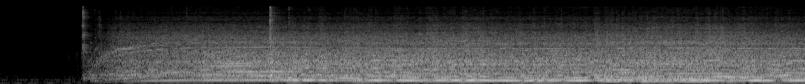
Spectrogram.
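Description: Eureka ESP upright vacuum cleaner switched on with a click about a second in; the motor spins up over a second or so and settles into a steady loud run with a high whine.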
